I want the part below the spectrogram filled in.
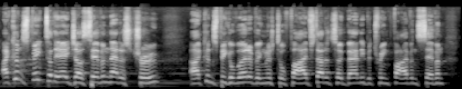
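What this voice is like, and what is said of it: New Zealand accent. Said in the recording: “a lot of people don't even know where New Zealand is. We do speak English, but if you can't understand me, it's the accent.”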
